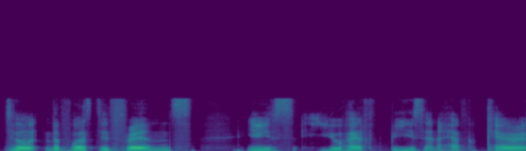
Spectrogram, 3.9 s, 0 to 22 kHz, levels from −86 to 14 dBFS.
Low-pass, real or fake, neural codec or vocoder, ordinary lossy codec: none; fake; codec, 16 kHz, 1 kbps, FunCodec, trained on LibriTTS, 50 frames a second; none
